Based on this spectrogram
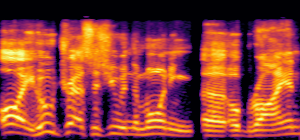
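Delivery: teasing, put-on Australian accent. Retelling what an Australian coach said: imitating an Australian accent. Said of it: "He was Australian".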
